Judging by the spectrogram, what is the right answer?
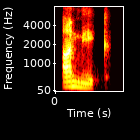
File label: "unmake", Indian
